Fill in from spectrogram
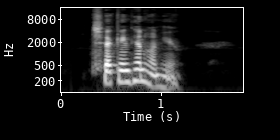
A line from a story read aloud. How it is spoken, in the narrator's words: laughed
